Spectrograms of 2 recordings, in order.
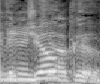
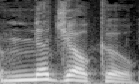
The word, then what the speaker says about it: Njoku: Help me pronounce it. – David Njoku. – Njoku.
